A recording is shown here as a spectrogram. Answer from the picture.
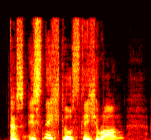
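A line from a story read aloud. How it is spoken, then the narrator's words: Sharp. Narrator (German): sagte Hermine scharf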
